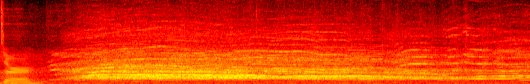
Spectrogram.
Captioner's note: audience cheering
